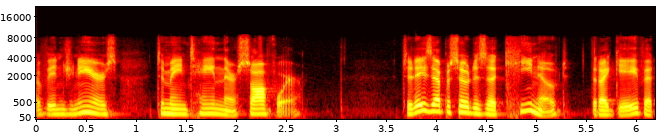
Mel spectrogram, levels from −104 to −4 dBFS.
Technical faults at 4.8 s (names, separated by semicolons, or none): none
